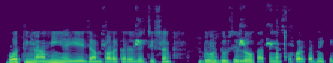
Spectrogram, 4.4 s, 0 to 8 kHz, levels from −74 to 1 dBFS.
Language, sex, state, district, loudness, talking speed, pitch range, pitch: Hindi, male, Jharkhand, Jamtara, -19 LUFS, 255 wpm, 135-150 Hz, 140 Hz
